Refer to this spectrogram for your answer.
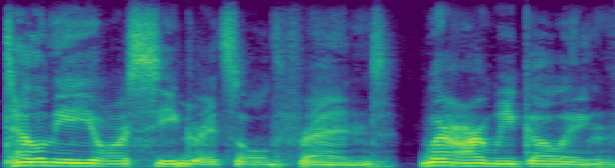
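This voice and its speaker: In a raspy, put-on character voice, the speaker goes at a very slow pace with ordinary pitch variation. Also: man, medium pitch for a man. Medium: read story. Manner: slow, cryptic.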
